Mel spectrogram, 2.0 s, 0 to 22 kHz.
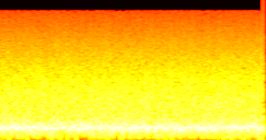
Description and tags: Analogue white noise BP filtered, center around 360Hz
Doepfer A-118 White Noise through an A-108 VCF8 using the band-pass out.
Audio level: 4.5
Emphasis/Resonance: 9
Frequency: around 360Hz
Recorded using a RME Babyface and Cubase 6.5.
I tried to cut seemless loops.
It's always nice to hear what projects you use these sounds for.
